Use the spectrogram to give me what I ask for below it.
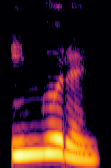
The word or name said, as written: ಇಂಗೊರಲ್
